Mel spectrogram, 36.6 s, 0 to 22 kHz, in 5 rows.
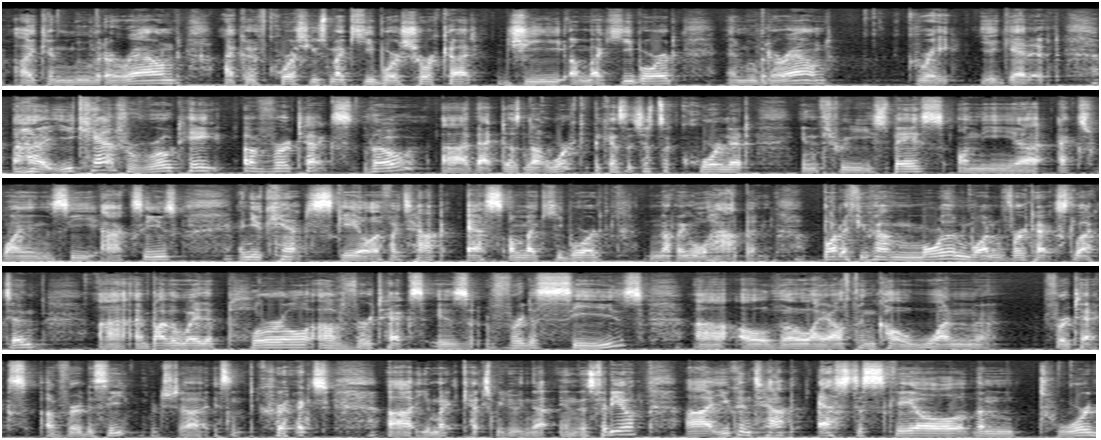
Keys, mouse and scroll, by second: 3.3 g, 5.7 click, 9.6-12.7 drag, 19.8 Escape, 20.4-22.4 middle drag, 22.4 shift+click, 36.3 click.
